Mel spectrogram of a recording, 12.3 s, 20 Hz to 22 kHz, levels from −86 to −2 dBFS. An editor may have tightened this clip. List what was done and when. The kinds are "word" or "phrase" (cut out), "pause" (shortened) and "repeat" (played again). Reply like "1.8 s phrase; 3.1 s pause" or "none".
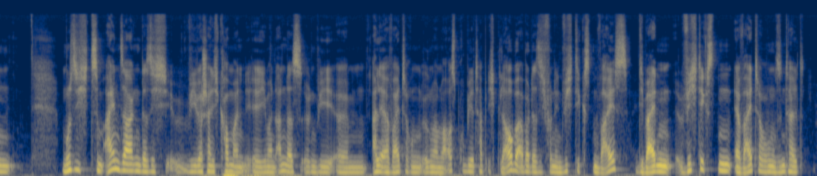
none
